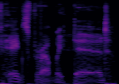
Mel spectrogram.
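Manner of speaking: very quiet, very low mutter under the breath. Walking away after the search, leaning in to a companion: muttered under breath. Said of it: "like under my breath".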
